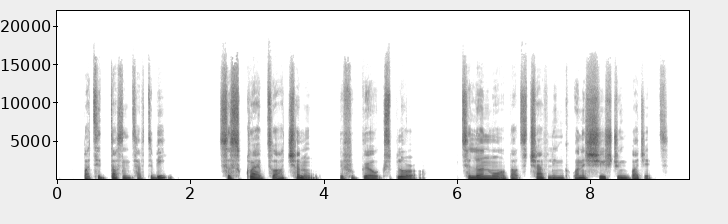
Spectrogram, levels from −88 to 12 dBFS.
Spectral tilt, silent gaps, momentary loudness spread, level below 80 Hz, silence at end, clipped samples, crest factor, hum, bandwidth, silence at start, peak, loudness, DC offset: -5 dB/octave; 1.89-2.23 s, 2.30-2.43 s, 4.00-4.24 s, 5.55-6.00 s; 13 LU; -58 dBFS; 0.35 s; under 0.1%; 20 dB; none; 16 kHz; 0.4 s; -4 dBFS; -23 LUFS; under 0.1%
